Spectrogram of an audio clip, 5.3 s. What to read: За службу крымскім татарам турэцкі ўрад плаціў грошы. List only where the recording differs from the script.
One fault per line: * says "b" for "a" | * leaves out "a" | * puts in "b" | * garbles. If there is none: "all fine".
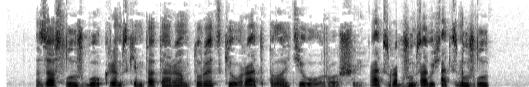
* garbles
